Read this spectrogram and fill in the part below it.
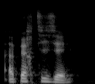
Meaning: to can (food)
- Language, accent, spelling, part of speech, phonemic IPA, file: French, France, appertiser, verb, /a.pɛʁ.ti.ze/, LL-Q150 (fra)-appertiser.wav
